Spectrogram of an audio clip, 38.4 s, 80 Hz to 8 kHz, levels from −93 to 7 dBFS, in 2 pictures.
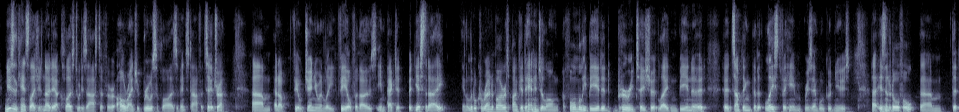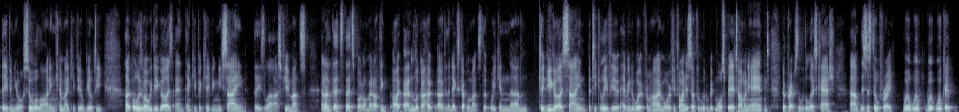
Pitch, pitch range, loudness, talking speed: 115 Hz, 95-150 Hz, -19 LUFS, 245 wpm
